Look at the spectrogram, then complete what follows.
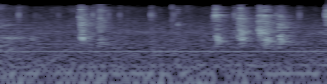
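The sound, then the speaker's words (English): Computer keyboard typing: a few sharp, clacky keystrokes in two quick bursts, with a steady faint hum underneath and no voices. “You have the loudest keyboard.”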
